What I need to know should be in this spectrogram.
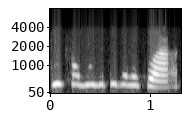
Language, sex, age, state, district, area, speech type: Assamese, female, 30-45, Assam, Nagaon, rural, conversation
